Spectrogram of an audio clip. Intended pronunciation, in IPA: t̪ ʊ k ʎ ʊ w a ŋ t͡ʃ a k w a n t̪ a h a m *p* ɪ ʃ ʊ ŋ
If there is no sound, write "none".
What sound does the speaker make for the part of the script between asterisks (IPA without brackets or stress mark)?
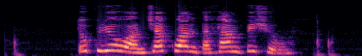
p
